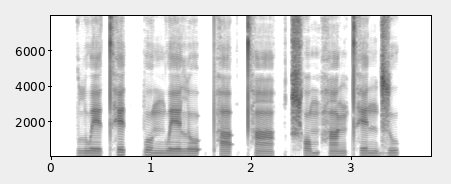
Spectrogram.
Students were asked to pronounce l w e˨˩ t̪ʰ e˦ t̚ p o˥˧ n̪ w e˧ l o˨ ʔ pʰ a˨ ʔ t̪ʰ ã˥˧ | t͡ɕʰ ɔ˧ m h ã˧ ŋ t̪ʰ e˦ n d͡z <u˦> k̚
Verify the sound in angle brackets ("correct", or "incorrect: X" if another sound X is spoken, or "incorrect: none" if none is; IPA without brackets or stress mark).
correct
